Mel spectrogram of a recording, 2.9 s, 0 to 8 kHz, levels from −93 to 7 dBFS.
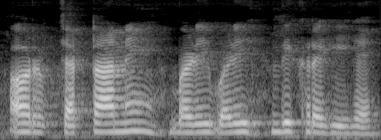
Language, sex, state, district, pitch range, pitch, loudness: Hindi, female, Maharashtra, Mumbai Suburban, 170-185 Hz, 180 Hz, -18 LUFS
